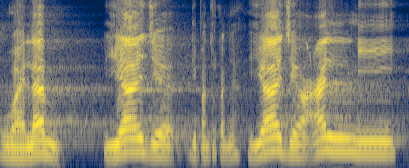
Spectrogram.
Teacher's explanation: Huruf ja dipantulkan karena berharokat sukun ya, atau berharokat mati.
